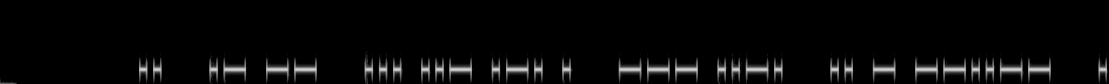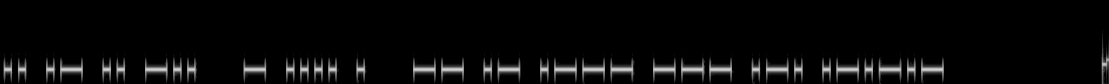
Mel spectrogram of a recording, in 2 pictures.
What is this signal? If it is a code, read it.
Morse code, heard as a keyed tone, about 17 wpm, 700 Hz. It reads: I AM SURE OF IT, SAID THE MAJOR.
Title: Sentences from Top 1000 Words - Review Part 4 - 17wpm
